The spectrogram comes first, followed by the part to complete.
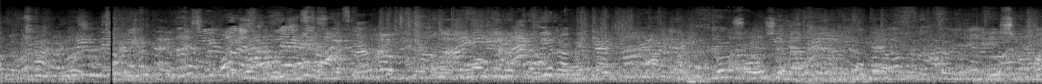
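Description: Overlapping chatter of many voices, children's among them, in a large room, with no single voice standing out.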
